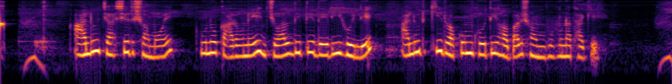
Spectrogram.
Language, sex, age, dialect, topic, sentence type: Bengali, female, 18-24, Rajbangshi, agriculture, question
